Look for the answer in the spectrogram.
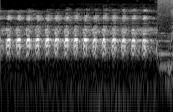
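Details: An endemic Sri Lanka grey hornbill on a tree by a stream at Kalugala Aranya forest monastery beside Sinharaja Forest, June full-moon day, gives a fast, even cackle of about thirteen nasal clucking notes, roughly six a second, then breaks off.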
